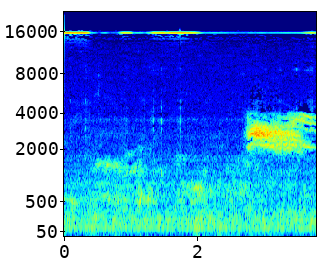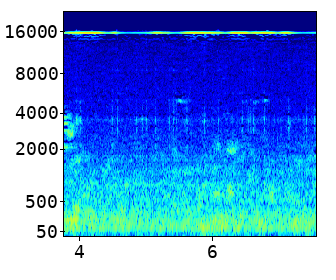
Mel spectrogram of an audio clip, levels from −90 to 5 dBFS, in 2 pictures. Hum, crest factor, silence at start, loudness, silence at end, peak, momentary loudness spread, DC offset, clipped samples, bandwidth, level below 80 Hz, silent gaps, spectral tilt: none; 18 dB; 0 s; -22 LUFS; 0 s; -6 dBFS; 18 LU; under 0.1%; under 0.1%; 16.5 kHz; -58 dBFS; none; -3.5 dB/octave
